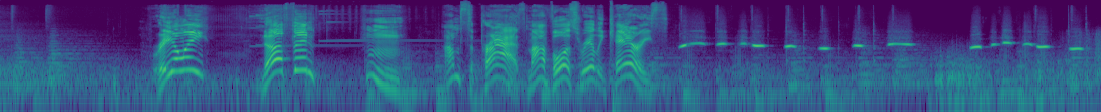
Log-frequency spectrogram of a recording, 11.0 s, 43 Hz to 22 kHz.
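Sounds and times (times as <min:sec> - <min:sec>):
speech: 0:01.6 - 0:06.7
person whistling a short melody: 0:06.7 - 0:11.0.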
